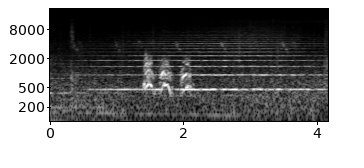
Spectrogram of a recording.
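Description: A dog barks three times in quick succession about a second and a half in, over slow sustained background music.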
